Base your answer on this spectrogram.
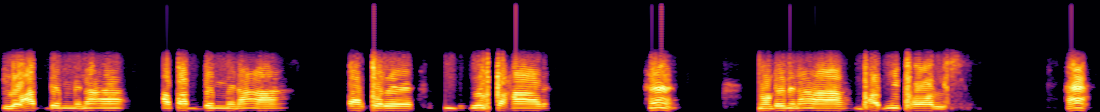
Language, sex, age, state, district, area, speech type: Santali, male, 30-45, West Bengal, Purulia, rural, conversation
